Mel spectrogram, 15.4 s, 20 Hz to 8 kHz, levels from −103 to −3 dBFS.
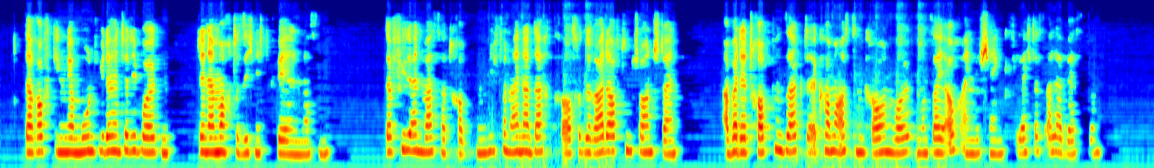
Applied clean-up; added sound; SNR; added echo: neural separator model SepFormer DNS4.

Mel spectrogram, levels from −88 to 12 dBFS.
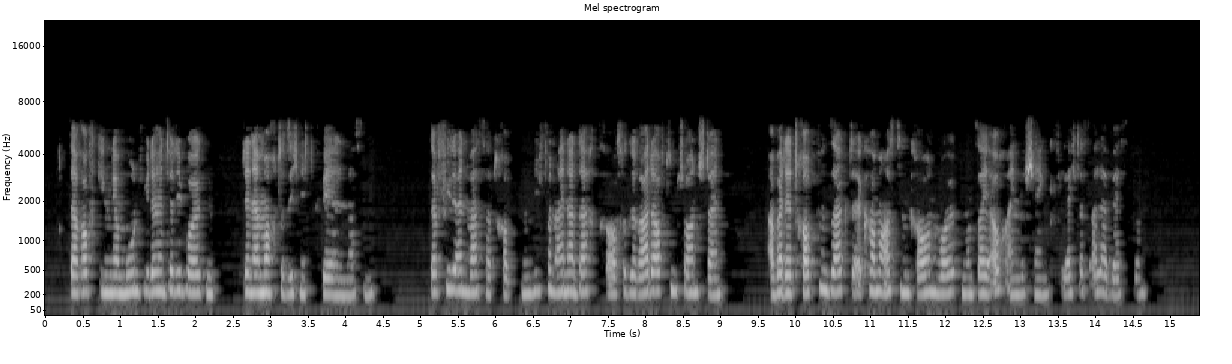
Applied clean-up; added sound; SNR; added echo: none; none; none; none.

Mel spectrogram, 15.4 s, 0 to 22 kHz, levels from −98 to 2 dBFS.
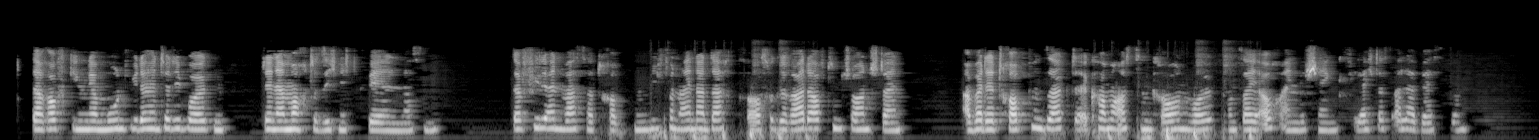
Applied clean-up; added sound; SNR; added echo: neural mask model RNNoise.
